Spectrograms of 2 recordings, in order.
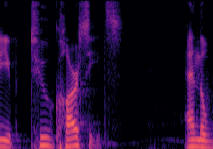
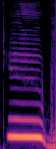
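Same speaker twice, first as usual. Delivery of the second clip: high, loud "doo" sound effect; imitated blast noise; 7 dB louder than usual. Storyteller likening the crash to Saving Private Ryan, imitated blast noise. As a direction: vocalise a shell whistling in, high and loud.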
